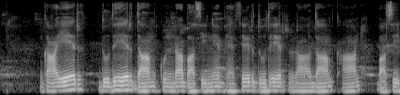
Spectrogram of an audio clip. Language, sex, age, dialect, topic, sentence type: Magahi, male, 18-24, Northeastern/Surjapuri, agriculture, question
